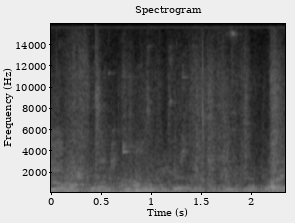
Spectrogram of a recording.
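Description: Indistinct voices of several people talking quietly in a classroom, with no clear words.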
